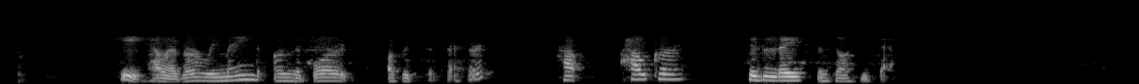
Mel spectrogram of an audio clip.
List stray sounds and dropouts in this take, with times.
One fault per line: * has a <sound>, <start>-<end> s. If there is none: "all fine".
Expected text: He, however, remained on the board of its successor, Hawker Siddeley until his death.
all fine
